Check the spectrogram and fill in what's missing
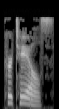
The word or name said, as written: curtails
